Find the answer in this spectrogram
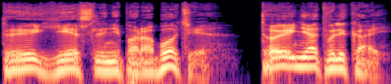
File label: lumberjack greeting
